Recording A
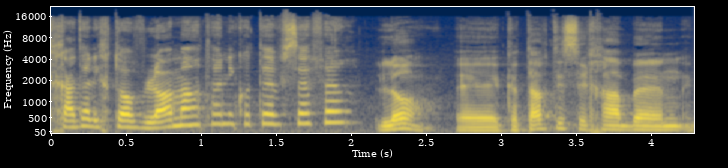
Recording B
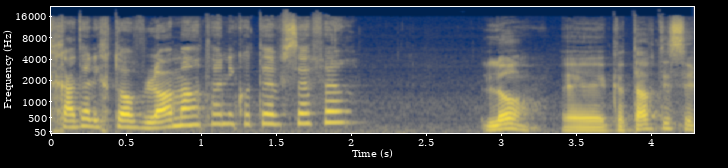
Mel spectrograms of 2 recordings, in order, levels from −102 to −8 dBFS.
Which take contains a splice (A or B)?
A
